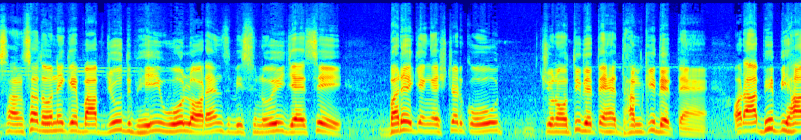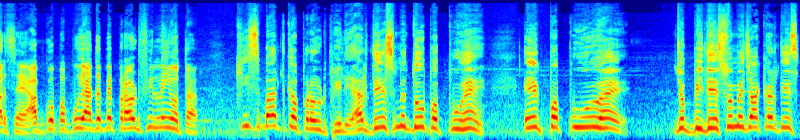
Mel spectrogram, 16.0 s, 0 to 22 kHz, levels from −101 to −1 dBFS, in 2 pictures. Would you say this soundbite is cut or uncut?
uncut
